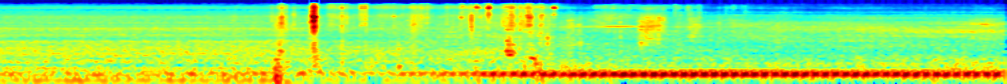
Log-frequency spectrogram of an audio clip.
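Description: A couple of sharp clicks from a car door opening about three seconds in, then a low engine rumble with a fast, even throb that grows louder from about five seconds in and holds steady. The train horn is not sounding.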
